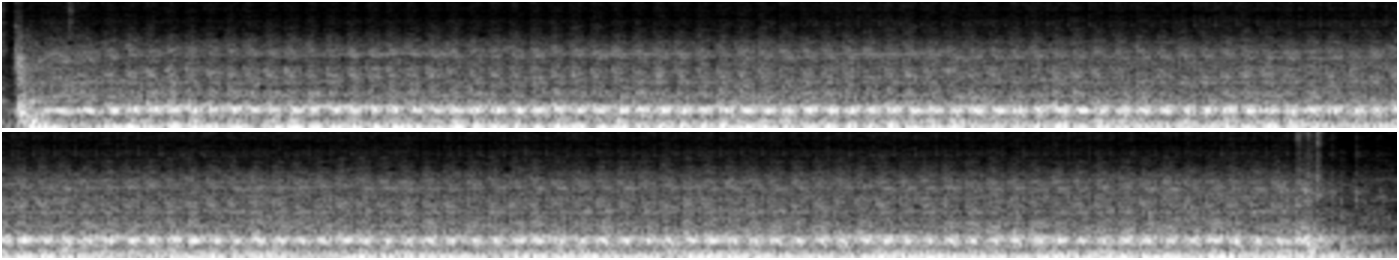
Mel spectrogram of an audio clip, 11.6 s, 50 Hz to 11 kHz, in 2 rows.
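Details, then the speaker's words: 1999 Ford F-250 7.3 Power Stroke diesel, codes P1211, P1212 and P0340, cranked on a battery charger: steady cranking at about four turns a second for over ten seconds without catching; ICP reaches only about 265 with IPR maxed, low injection control pressure. "all right so now we're going to crank it i've got a battery charger on it and we're going to crank it and see what the icp gets to"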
